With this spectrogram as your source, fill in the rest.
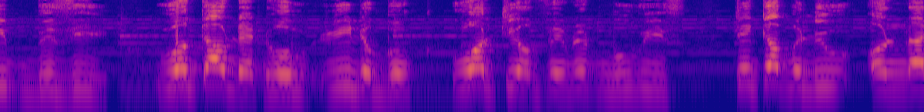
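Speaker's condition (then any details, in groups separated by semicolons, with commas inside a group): Cerebral palsy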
